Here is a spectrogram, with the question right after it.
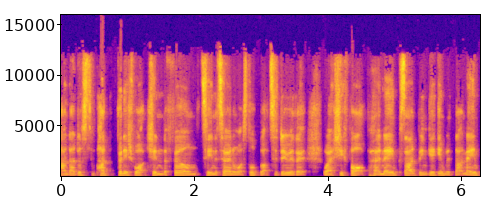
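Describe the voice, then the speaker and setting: A man talks at a very fast pace with a medium pitch. He speaks in a Mancunian accent. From Manchester, England. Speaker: DJ and presenter. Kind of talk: casual interview.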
